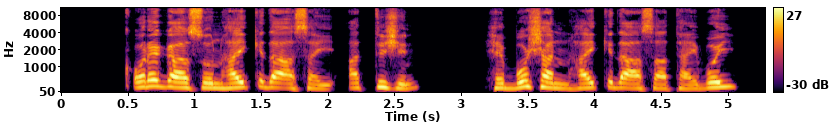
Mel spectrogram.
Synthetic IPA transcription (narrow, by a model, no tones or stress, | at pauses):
kʼɔɾɛɡaːsɔnɦɐjkʼːɪd̪ɐːsɐjɐt̪ːɪʃɪn | hɛbɔʃɐnɦɐjkʼːɪd̪ɐːsaːt̪ɐjbɔj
